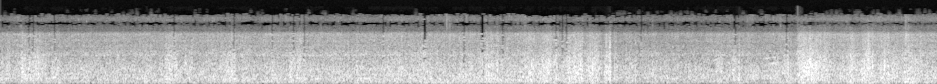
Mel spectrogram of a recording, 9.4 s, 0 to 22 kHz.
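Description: Wind rushing over the microphone of a camera mounted on a racing bicycle riding at about 26 mph: a steady, loud buffeting roar.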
